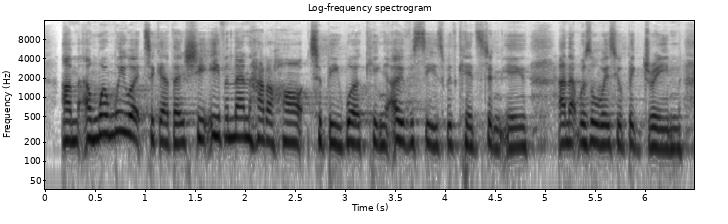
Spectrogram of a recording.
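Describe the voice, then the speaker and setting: A woman at a fairly quick pace. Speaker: church leader. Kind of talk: interview. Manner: fast.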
